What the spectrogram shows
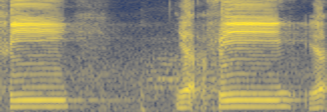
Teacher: Fa harus dialirkan nafasnya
